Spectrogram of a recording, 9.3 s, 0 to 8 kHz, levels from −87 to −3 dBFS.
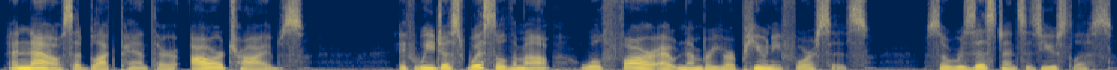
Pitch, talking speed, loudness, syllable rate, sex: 225 Hz, 150 wpm, -18 LUFS, 4.5 syllables/s, female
